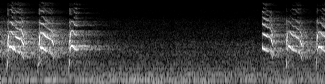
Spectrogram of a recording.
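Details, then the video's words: Indian ringneck parakeet while relaxing: three quick harsh downslurred squawks, a silent gap, then another short cluster of squawks. "Indian Ringneck Parakeet Relaxing And Making Sound"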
